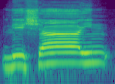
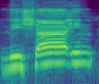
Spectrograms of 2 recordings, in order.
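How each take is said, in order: First: A long 'aa' vowel follows the 'sh'. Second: The same.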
